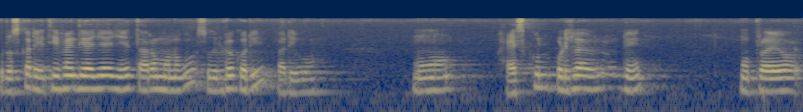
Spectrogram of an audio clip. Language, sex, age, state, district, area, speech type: Odia, male, 45-60, Odisha, Boudh, rural, spontaneous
